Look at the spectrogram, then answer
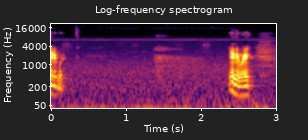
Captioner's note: sigh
